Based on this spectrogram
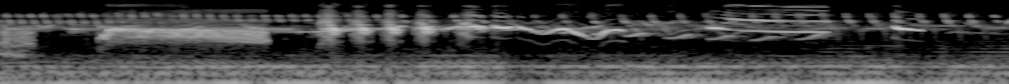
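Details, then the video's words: Tame caged Chinese hwamei with yellow legs, bill and plumage, singing tirelessly: a buzzy held note, then a run of clear whistled, sliding notes that rise and fall, over a low steady hum. "Họa mi thuần đét chân mỏ lông lá vàng ươm - Hót như máy"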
